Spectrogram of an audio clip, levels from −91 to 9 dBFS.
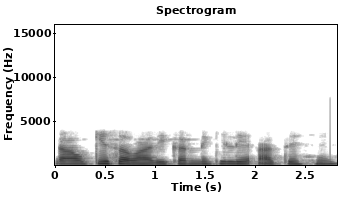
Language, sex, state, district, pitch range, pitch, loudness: Hindi, female, Maharashtra, Nagpur, 195-210 Hz, 200 Hz, -19 LUFS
